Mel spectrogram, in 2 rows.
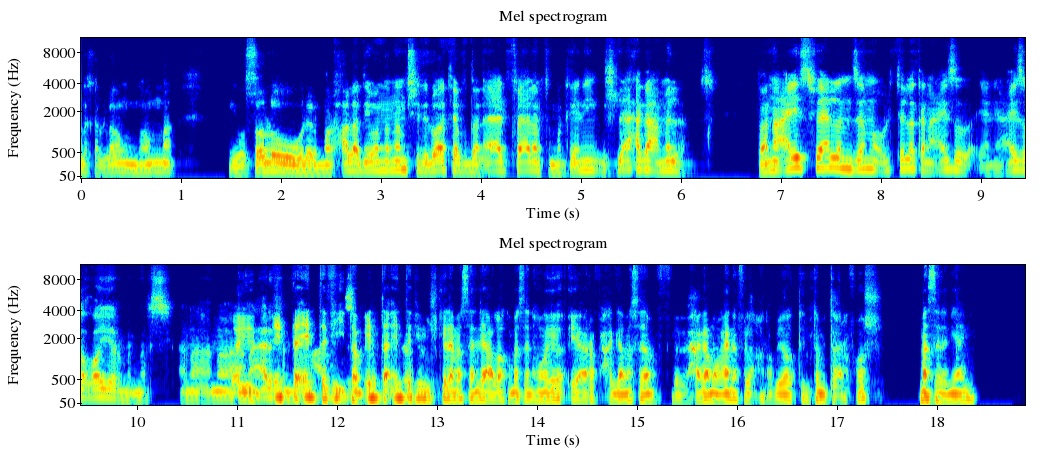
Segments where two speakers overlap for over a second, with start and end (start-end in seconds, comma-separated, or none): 10.9-12.8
